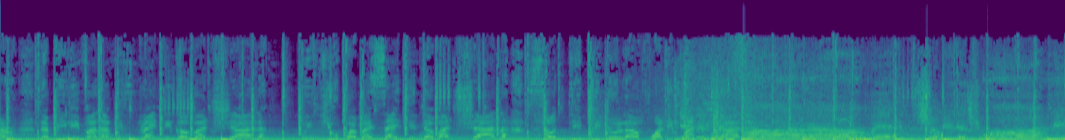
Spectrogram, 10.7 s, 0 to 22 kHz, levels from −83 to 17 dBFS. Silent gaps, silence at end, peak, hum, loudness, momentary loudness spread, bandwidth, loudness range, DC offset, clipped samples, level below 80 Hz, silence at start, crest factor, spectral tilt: none; 0 s; 0 dBFS; none; -14 LUFS; 5 LU; 17 kHz; 4 LU; under 0.1%; under 0.1%; -16 dBFS; 0 s; 12 dB; -4.5 dB/octave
